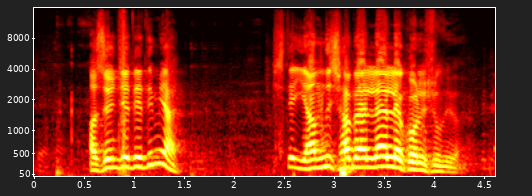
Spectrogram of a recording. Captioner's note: non-english speech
